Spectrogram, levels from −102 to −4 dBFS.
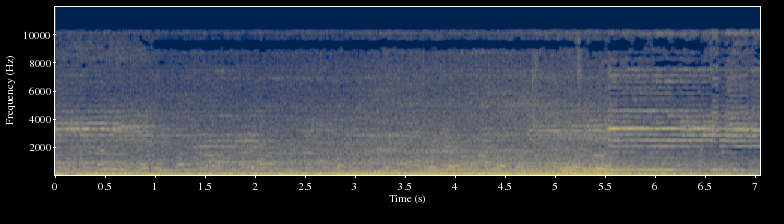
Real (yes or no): no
